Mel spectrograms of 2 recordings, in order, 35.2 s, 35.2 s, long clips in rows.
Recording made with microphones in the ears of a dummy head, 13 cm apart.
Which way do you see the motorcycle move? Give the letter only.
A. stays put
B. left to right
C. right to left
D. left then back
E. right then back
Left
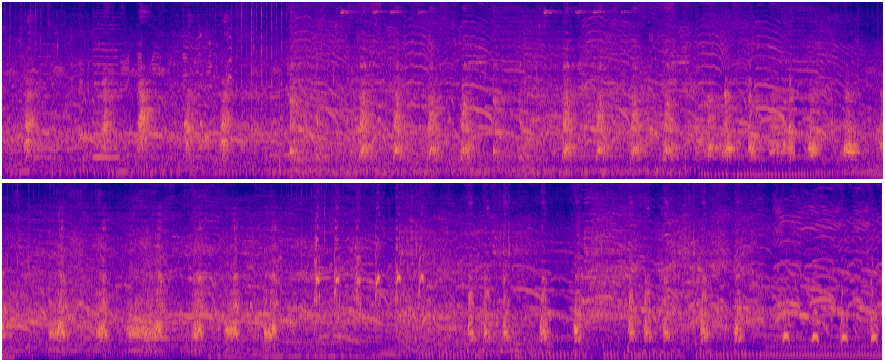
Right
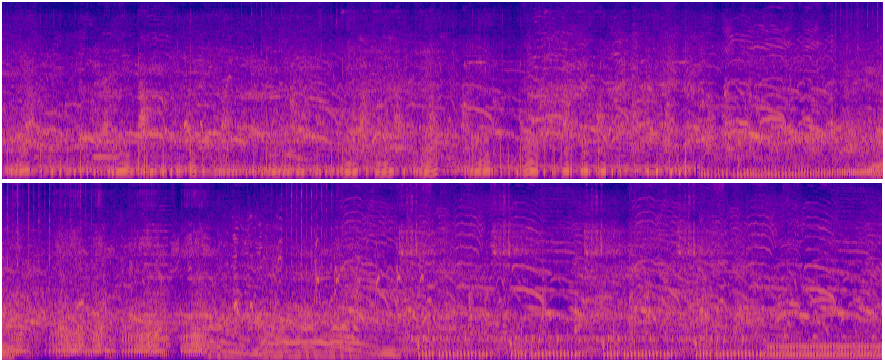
A.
